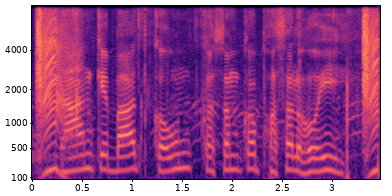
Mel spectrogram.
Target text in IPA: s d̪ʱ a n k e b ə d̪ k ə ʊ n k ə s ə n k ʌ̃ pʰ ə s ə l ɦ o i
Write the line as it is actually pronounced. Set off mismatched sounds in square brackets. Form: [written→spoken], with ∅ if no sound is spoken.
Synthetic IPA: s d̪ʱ a n k e b [ə→a] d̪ k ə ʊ n k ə s ə [n→m] k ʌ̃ pʰ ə s ə l ɦ o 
